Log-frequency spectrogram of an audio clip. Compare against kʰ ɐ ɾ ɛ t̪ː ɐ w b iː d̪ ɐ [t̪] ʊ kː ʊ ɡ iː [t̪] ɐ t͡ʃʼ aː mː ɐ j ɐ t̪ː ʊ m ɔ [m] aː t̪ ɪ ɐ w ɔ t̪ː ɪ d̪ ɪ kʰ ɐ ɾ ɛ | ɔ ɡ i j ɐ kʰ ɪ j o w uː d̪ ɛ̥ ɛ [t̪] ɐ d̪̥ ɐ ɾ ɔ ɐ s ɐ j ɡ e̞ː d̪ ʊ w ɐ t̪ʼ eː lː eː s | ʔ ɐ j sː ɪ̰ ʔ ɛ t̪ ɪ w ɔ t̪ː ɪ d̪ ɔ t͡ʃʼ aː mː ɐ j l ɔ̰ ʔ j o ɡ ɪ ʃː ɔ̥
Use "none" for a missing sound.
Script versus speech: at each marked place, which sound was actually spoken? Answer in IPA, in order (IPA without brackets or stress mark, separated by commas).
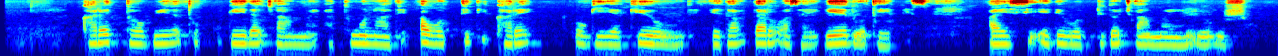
t̪ʼ, d̪, n, t̪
